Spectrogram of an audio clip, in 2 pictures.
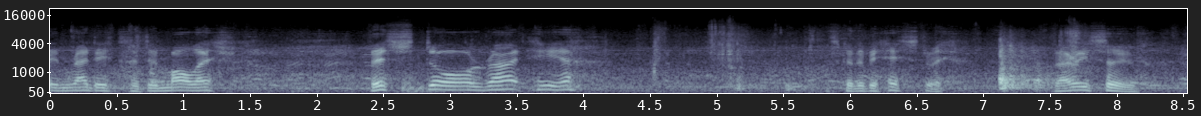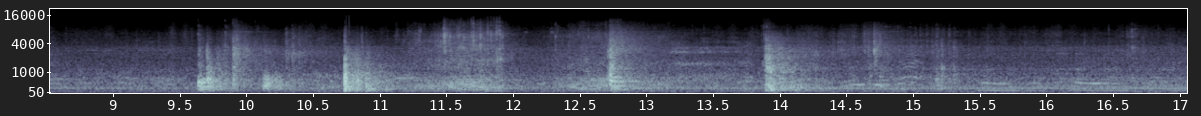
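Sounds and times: steady low hum: 0.0s - 17.0s
boards banging and clattering: 9.6s - 11.9s.

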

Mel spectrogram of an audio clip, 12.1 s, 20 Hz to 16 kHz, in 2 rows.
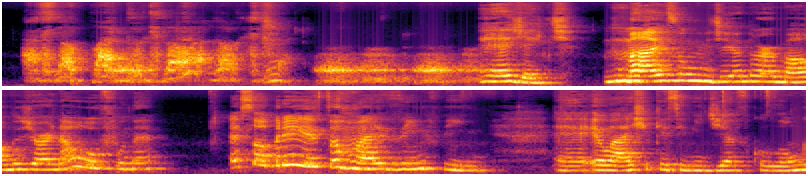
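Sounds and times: squawky cartoon duck voice: 0.2s - 2.2s.

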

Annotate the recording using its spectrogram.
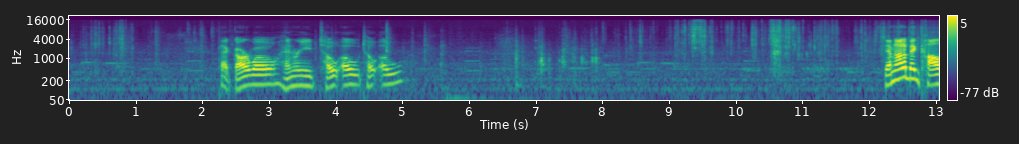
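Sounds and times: wrapper crinkling and tearing: 0.2s - 1.4s, 7.8s - 13.0s.

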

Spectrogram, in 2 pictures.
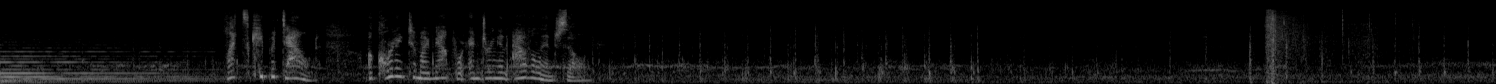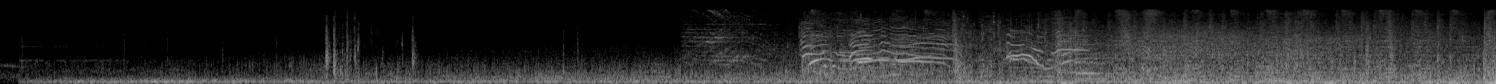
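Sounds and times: low rockslide rumble: 15.1s - 29.9s.

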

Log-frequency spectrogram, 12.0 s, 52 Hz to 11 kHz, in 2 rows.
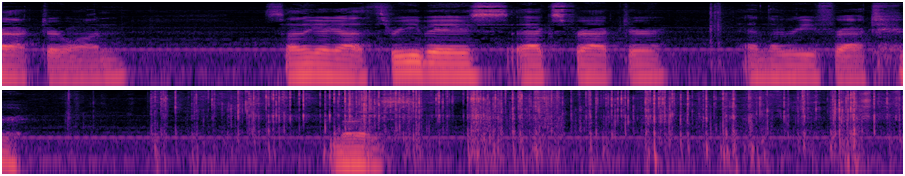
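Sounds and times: wrapper crinkling open: 6.4s - 12.0s.

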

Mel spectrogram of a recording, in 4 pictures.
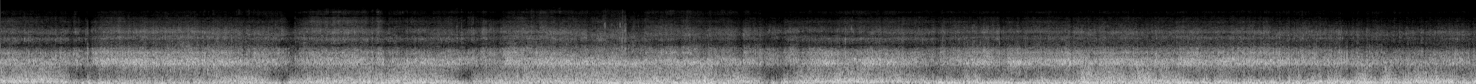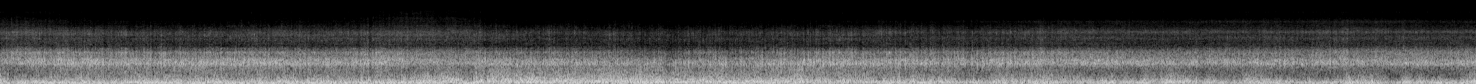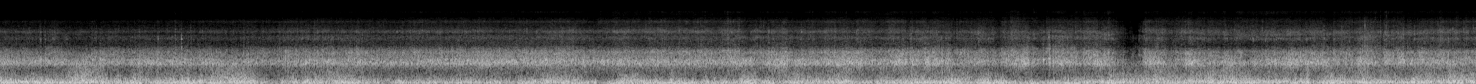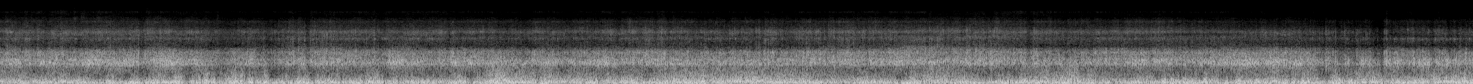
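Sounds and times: skis scraping on snow: 0.0s - 59.0s
wind rushing over microphone: 0.0s - 59.0s.

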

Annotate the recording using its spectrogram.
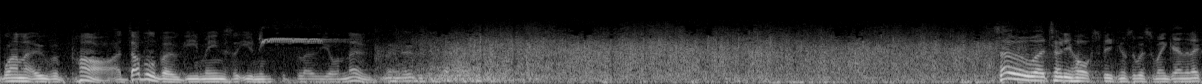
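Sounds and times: audience laughing: 3.8s - 6.0s
audience applauding: 4.0s - 10.5s.

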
